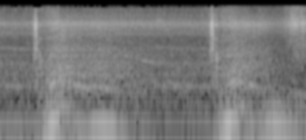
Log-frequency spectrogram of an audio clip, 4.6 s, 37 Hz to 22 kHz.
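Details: BMW E46 320i with M54 engine: a single sharp clunk from the engine bay each time the throttle is blipped from idle; owner suspects the idle control valve (ICV), unconfirmed.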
